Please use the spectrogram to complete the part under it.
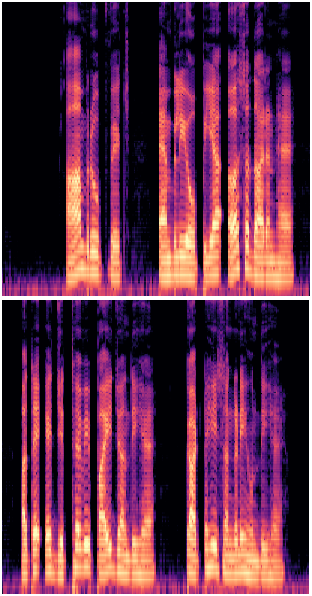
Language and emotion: Punjabi, neutral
